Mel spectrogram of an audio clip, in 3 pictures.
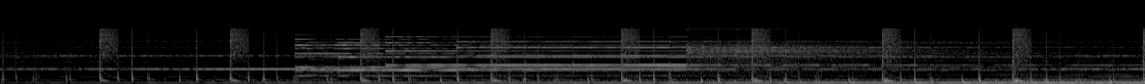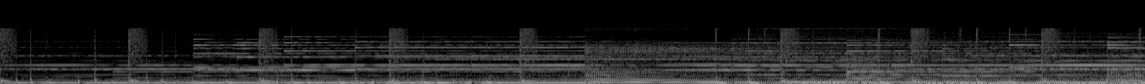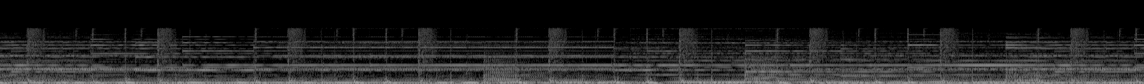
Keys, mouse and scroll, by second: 0.0 click, 0.1 click, 0.9 click, 1.3 click, 1.4 scroll down 1, 2.5 scroll down 1, 3.1 click, 4.6 click, 5.5 click, 8.7 click, 9.4 click, 11.4 click, 12.2-12.9 scroll up 2, 12.9 click, 14.4 click, 15.1 click, 16.0 right click, 16.7 click, 18.6 click, 20.0 click, 20.5 click, 20.9-21.8 scroll down 1, 26.6 click, 28.6 scroll up 2, 29.7 scroll down 1, 30.7 click, 32.9 click.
